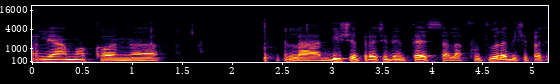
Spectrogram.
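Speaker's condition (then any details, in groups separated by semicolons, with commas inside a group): No condition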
